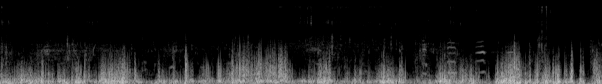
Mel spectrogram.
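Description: Strong gusty wind buffeting the microphone: a loud, steady low rumble that surges and falls irregularly.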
